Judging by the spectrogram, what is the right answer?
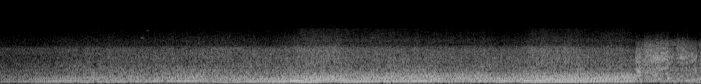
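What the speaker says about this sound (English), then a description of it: "Recovery vehicle engines in transmission." Recovery vehicle engines run in a steady, loud, droning roar that swells slightly midway and holds without pause.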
